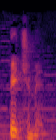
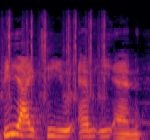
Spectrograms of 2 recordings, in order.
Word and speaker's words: bitumen: Well, I learned how to pronounce the word bitumen. That's right, B-I-T-U-M-E-N.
